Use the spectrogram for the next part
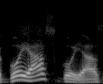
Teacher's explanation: acento agudo som que mostra tonicidade na última sílaba e esse som é um som aberto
